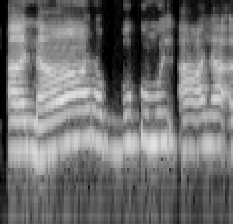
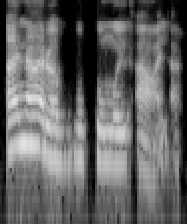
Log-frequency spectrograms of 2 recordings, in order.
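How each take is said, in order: First: The vowel after n in ana is drawn long. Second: The vowel after n in ana is kept short. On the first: The speaker calls it wrong. "अगर पढ़ा तो गलत हो जाएगा" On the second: The speaker calls it right. "अलिफ जो है वो साइलेंट हो जाएगा"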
